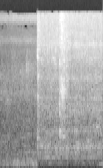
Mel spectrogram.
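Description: A metal spoon scrapes against a metal pan.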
